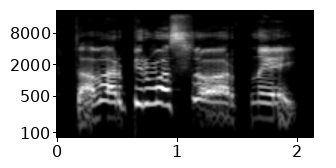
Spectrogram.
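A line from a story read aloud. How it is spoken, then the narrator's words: Merchant wailing. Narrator (Russian): взвыл торговец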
